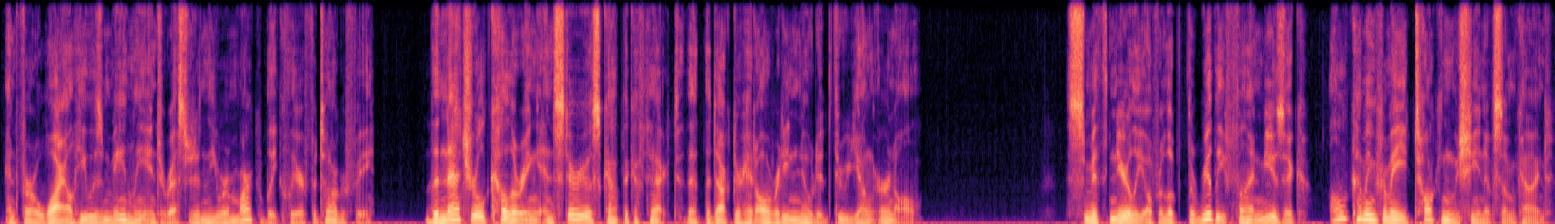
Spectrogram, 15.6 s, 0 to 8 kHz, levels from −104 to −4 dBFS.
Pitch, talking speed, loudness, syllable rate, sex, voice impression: 115 Hz, 170 wpm, -19 LUFS, 5.9 syllables/s, male, very masculine, adult-like, slightly thick, cool, slightly intellectual, slightly friendly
